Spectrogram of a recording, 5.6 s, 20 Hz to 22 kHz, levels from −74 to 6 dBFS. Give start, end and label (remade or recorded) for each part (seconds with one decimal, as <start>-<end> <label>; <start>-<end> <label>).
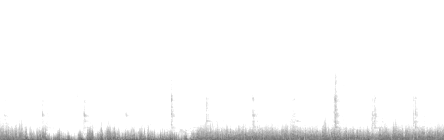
0.0-1.0 remade; 1.0-2.2 recorded; 2.2-5.6 remade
